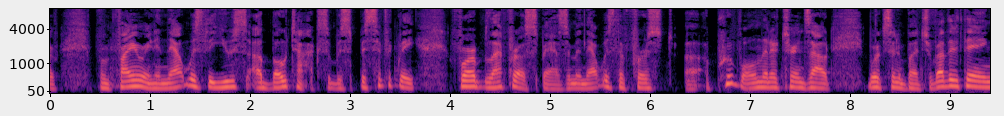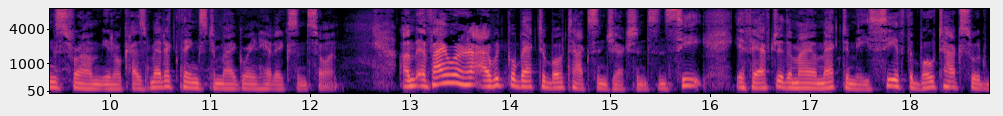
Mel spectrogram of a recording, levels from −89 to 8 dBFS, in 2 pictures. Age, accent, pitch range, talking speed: 50-69, American, 125-160 Hz, 215 wpm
